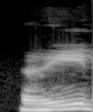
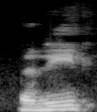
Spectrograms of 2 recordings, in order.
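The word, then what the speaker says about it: read: Being रीड है तो रीड का क्या हो जाता है? रेड। रीड की थर्ड फॉर्म क्या है? रेड। स्पेलिंग सेम रहती है। प्रोनाउंसिएशन बदल जाता है।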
